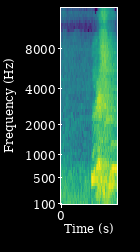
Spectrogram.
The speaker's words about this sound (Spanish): Voy a estornudar.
